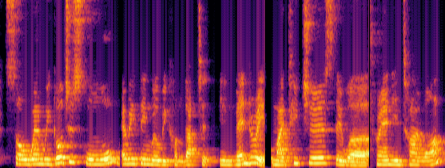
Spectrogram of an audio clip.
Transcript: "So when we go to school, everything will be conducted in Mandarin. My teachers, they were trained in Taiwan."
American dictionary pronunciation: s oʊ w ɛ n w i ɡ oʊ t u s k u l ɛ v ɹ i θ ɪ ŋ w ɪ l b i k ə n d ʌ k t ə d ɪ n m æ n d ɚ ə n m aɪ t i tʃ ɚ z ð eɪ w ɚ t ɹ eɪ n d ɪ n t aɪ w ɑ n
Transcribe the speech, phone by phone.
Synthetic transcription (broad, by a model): s oʊ w ɛ n w i ɡ oʊ t u s k u l ɛ v ɹ i θ ɪ ŋ w ɪ l b i k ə n d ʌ k t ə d ɪ n m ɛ n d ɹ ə m aɪ t i tʃ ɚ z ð eɪ w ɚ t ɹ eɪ n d ɪ n t aɪ w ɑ n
